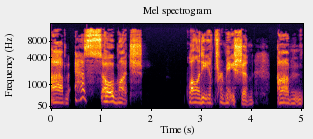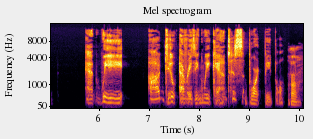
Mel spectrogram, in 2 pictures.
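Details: Spasmodic dysphonia, neurological (basal ganglia), with essential tremor, in a woman in her mid-60s treated with Botox injections to the vocal cords; weak voice, especially disrupting vowels.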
